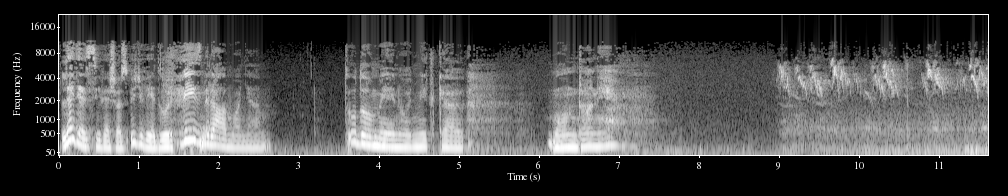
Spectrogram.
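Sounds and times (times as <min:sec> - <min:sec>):
speech: 0:00.0 - 0:02.7, 0:03.6 - 0:05.4, 0:06.1 - 0:07.2
sparrows chirping: 0:08.9 - 0:11.6.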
